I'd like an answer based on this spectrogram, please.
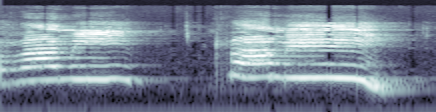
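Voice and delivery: high, rising invocation of a name; calling out. Real, not acted. Streamer calls on new follower Rami for luck, calling out.

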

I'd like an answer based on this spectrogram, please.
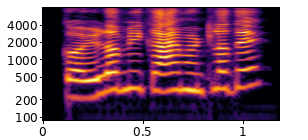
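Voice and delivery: loud, high demand. Acted. Teacher turns to the class, demanding loudly. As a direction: hammer home the warning. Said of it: "ते उद्गारले".

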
